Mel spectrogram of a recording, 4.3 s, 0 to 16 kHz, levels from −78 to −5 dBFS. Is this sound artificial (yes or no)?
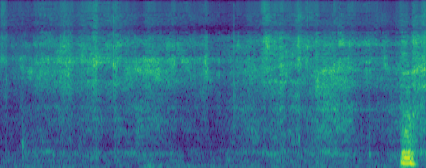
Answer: yes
